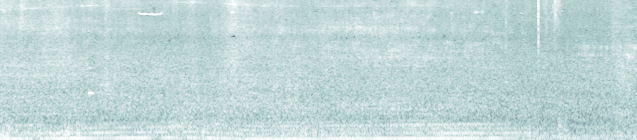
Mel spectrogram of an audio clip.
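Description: Empty intermodal well cars of a freight train rolling past over the rails: a steady low rumble that fades somewhat about six seconds in as the last car moves away.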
